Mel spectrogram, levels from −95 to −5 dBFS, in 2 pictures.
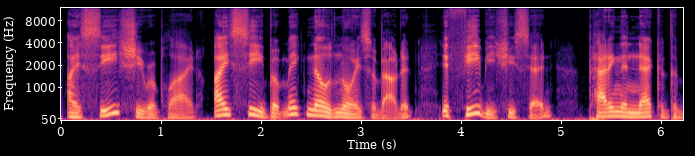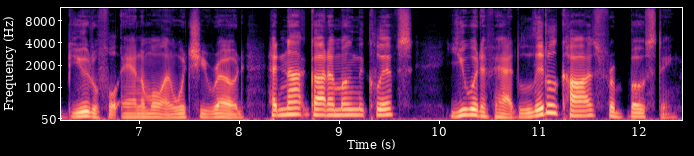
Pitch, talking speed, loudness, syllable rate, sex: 125 Hz, 195 wpm, -20 LUFS, 4.9 syllables/s, male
